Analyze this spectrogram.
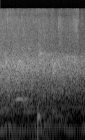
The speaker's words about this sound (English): Clap your hands in anticipation of God's word.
